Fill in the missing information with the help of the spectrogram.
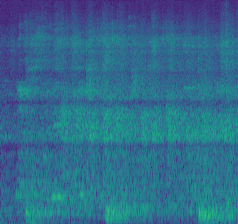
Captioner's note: applause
